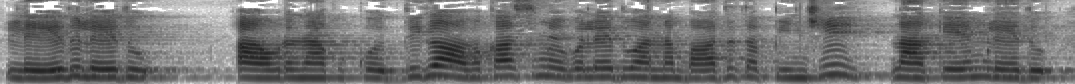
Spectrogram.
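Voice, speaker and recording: A stubborn, hot-tempered young husband in a spoken audio story, read out by a woman narrator. His voice sits a little high and he talks forcefully, at times shouting. A long reverb trails behind him. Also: level tone, normal speed, lightly acted. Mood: sorrowful.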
